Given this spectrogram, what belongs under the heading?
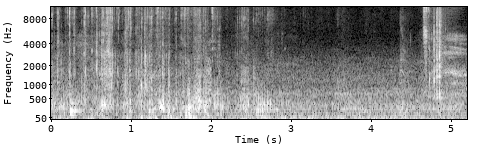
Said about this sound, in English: I'm sorry I'm rustling around here. I want to get my phone so I can keep a mindful eye on time.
